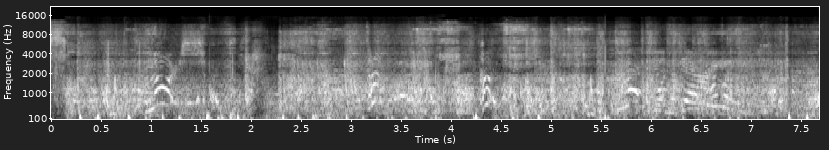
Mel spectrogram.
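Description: Game spell sounds whoosh and chime.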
